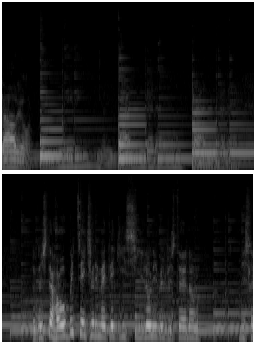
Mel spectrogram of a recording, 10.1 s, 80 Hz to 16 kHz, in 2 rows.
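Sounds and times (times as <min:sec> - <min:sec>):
acoustic guitar slow chords: 0:00.0 - 0:10.0.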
